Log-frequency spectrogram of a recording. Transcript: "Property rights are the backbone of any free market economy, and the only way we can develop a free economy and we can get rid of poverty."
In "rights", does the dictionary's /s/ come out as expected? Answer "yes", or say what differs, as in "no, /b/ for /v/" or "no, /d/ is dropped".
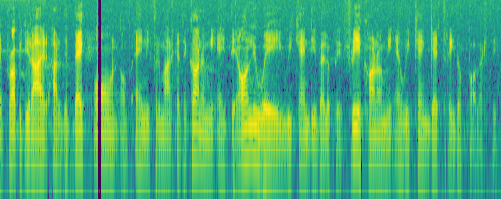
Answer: no, /s/ is dropped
